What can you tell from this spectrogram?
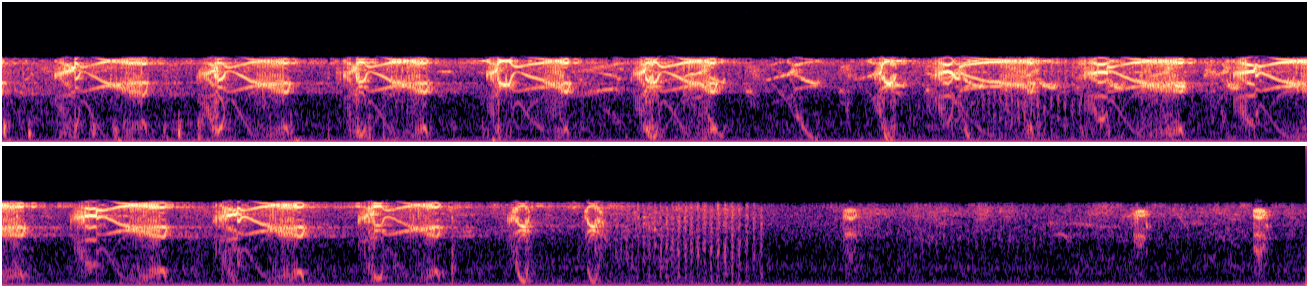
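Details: Vervet monkeys give quick, high squeaky chirps in overlapping bursts over a low outdoor rumble in the morning at the Gowrie dam waterhole, Djuma Game Reserve, Sabi Sand, South Africa. Vervet monkey.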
